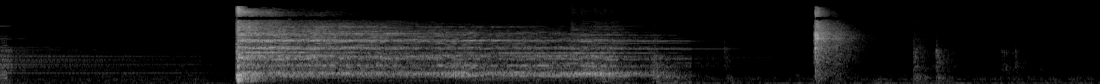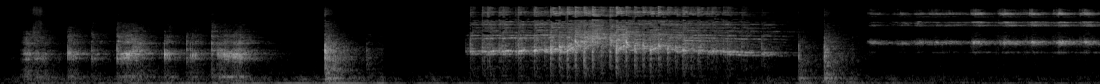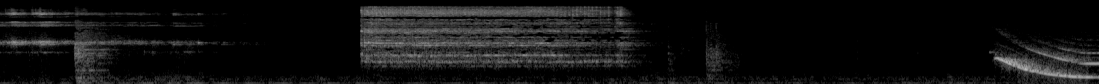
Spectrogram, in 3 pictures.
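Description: Orchestral percussion played one instrument after another. A cymbal is struck once with a stick about two seconds in and rings for several seconds. Then come a short strike, a quick run of taps, and later bright ringing metal tones, some with rapid repeated strikes, like small bells.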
